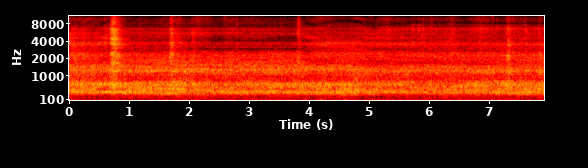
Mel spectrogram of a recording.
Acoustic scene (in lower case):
bus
